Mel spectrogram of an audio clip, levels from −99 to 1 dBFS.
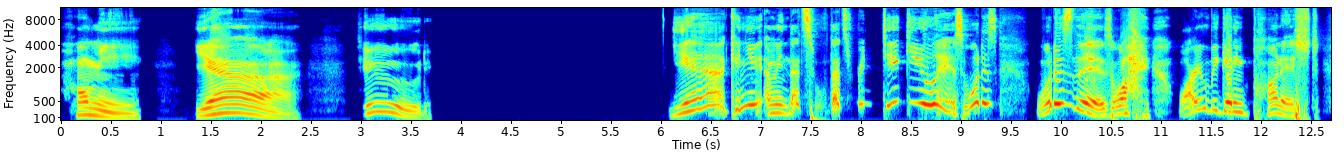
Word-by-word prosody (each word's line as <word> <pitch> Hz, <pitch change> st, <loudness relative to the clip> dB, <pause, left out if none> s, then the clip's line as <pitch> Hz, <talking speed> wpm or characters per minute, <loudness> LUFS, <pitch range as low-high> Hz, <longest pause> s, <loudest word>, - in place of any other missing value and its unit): Homie, 110 Hz, -, -2 dB, 0.5 s
yeah, 170 Hz, -, +2 dB, 0.7 s
dude! 190 Hz, -, -6 dB, 2.4 s
Yeah, 230 Hz, -, +1 dB
can 290 Hz, +6 st, -4 dB
you 400 Hz, +1 st, +1 dB
I -, -, -3 dB
mean, 200 Hz, -1 st, -3 dB
that's -, -, +2 dB, 0.2 s
that's -, -, -2 dB
ridiculous. 425 Hz, 0 st, +1 dB
What 455 Hz, +4 st, -1 dB
is 435 Hz, -1 st, 0 dB, 0.4 s
what 455 Hz, -, -2 dB
is 430 Hz, -2 st, +5 dB
this? 220 Hz, -, +3 dB
Why 190 Hz, +4 st, +2 dB, 0.5 s
why -, -, -3 dB
are 295 Hz, -, -7 dB
we 270 Hz, -2 st, -6 dB
getting 230 Hz, -5 st, +1 dB
punished 170 Hz, -5 st, -3 dB
205 Hz, 105 wpm, -23 LUFS, -, 2.4 s, is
